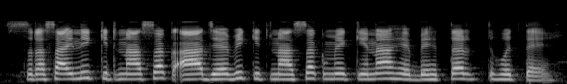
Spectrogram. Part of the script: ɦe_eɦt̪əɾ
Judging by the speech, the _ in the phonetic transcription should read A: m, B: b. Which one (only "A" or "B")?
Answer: B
